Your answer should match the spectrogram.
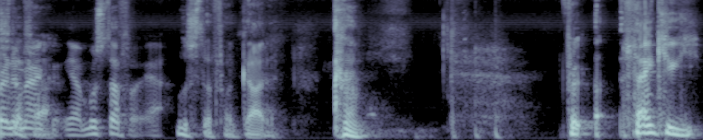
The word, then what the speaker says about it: Mustafa: Um How do you want us to pronunciate it cuz no one pronounces my name right. Mustafa is good? Mustafa or is it Mustafa? It's Second one, Mustafa.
